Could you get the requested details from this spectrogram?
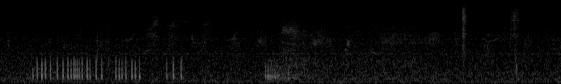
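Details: Silver-eared laughingthrush on Doi Lang east, a mountain in northern Thailand, gives a low, dry chattering rattle in two quick bursts, then a short stutter and a harsher rasp, over quiet background hiss.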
